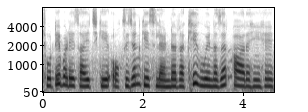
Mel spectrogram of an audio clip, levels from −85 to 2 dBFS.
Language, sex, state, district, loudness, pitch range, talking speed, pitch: Hindi, female, Rajasthan, Jaipur, -12 LUFS, 235-270 Hz, 170 wpm, 245 Hz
